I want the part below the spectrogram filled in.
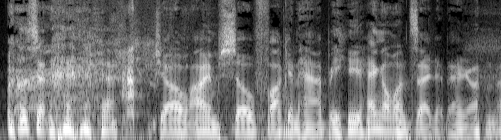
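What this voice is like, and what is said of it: Usual voice. Nothing is said of it.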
